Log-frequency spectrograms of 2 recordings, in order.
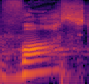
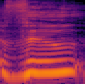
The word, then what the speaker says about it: Vous: Vous means you in French, but it's often mispronounced. I love when I'm telling people about church and they're like, "Oh, you go to that Voss church?" And I'm like, "Well, Voss is a water, but we have living water, so it's kind of the same thing." Or this is my favorite one. "Do you go to the Voss church?" So I don't know who this one is for, but it's pronounced VU. The S is silent.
